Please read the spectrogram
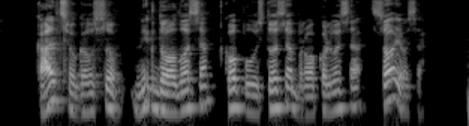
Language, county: Lithuanian, Marijampolė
